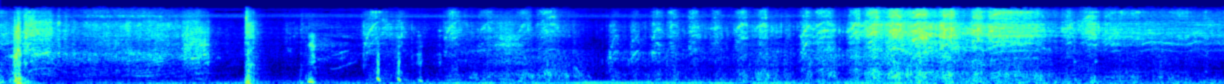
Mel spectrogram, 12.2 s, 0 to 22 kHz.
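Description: Large 8S brushless electric RC basher truck driving hard across grass, its motor and drivetrain whining steadily as the tyres tear through the turf, with a few sharp knocks in the first four seconds.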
